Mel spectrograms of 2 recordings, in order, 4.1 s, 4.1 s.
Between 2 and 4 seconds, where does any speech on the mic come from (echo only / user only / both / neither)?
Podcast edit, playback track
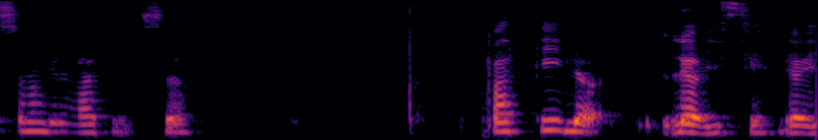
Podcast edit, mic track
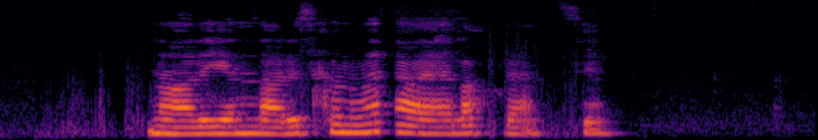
user only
